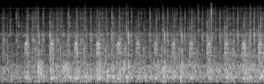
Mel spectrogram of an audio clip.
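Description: A sewing machine stitching a rope bowl, running loudly and close in a rapid, even mechanical chatter throughout.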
